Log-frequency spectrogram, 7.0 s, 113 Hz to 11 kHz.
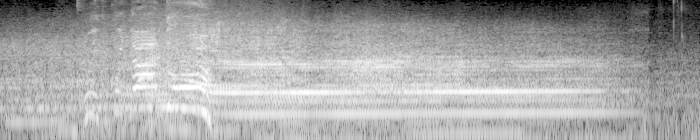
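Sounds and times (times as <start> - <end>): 
car speeding away at high speed: 0.0 - 6.9
speech: 1.2 - 2.0.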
